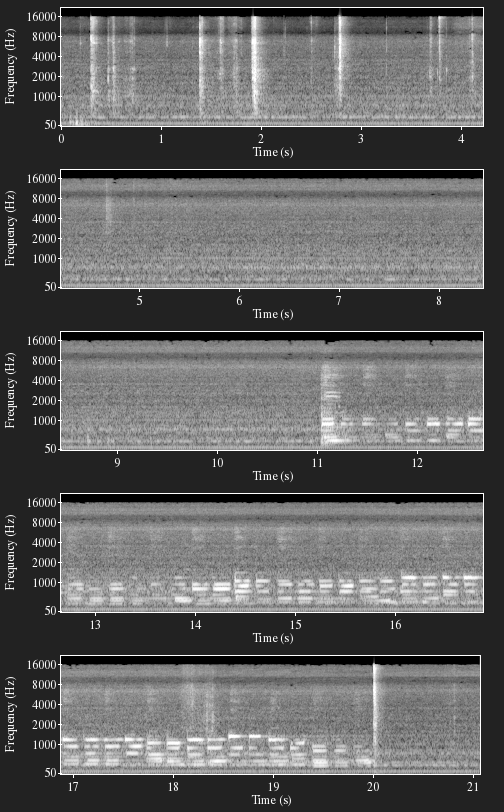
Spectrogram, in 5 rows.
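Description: A few clicks from the Sony CFD-S50 boombox's cassette buttons over a low steady hum, then about eleven seconds in a song starts playing from a cassette through the boombox's speakers.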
